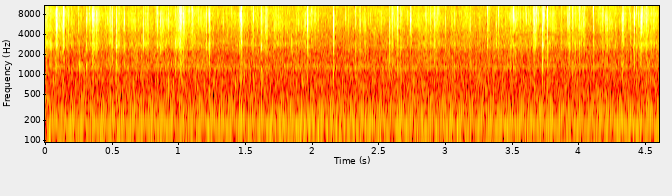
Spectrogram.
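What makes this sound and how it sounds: Long black nails scratch and flick across silver plastic sequin fabric, lifting its edge slightly. The sequins give a quiet, steady stream of bright, crisp clicks and crinkly scratches over a faint low hum.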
